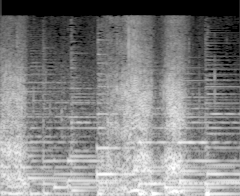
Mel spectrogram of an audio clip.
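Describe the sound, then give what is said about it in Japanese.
A cushion cover's zipper is pulled open in a continuous raspy run of short ticking bursts, over a steady tonal musical background; the cushion inside is packed directly with cotton wadding. “あのこの商品で言わせていただくと、うん、の中に、えっと、直接ワタが入っているのでボリュームをコントロールできるんですけれどちょっと見ていただきましょうか持ってきましょうかええチャックがついてますね”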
